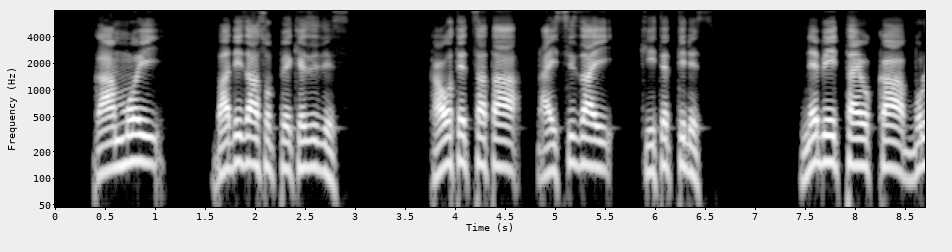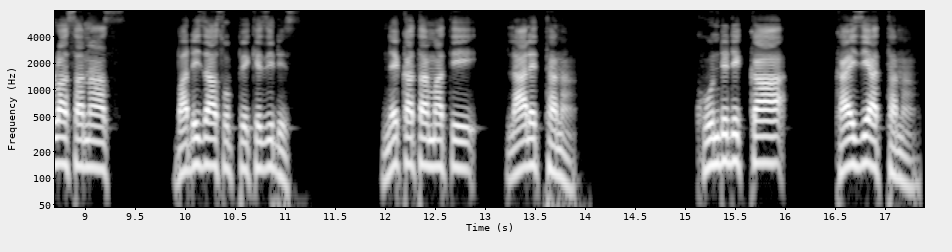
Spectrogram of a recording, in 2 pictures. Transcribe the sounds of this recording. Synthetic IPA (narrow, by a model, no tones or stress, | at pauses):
ɡaːmːɔj | bɐd̪ɪzaːsɔpːɛkɛzɪd̪ɛs | kɐwɔt̪ɛt͡sːɐt̪ɐɗɐjsːɪzɐj | kiːt̪ɛt̪ːɪd̪ɛs | nɛbiːt̪ːɐjɔkːɐbʊlɐsɐnaːs | bɐd̪ɪzaːsɔpːɛkɛzɪd̪ɛs | nɛkɐt̪ɐmɐt̪ɪ | laːlɛt̪ːɐnɐ̰ | kʰʊnd̪ɪd̪ɪkːɐ | kɐjzɪɐt̪ːɐnɐ̰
